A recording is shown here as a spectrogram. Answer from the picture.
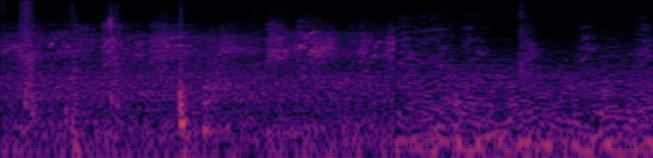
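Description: Birds chirping and squawking over steady outdoor background noise, with a few short sharp sounds among them.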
